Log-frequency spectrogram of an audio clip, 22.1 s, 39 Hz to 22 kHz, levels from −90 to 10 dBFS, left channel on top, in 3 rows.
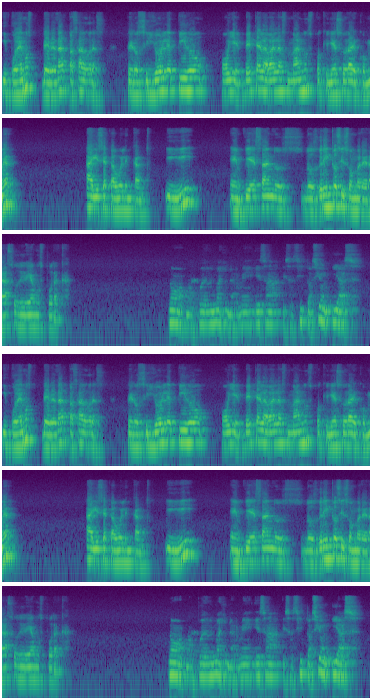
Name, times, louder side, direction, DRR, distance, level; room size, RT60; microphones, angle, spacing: voice 1, 0.0-2.0 2.5-4.1 4.4-7.7 9.0-10.3 10.6-11.3 11.9-16.1, left 1 dB, 15° left, 1.5 m, -19 dB
voice 2, 18.0-21.9, right 1 dB, 50° right, 1.5 m, -24 dB
21.0 x 8.4 x 5.4 m
head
